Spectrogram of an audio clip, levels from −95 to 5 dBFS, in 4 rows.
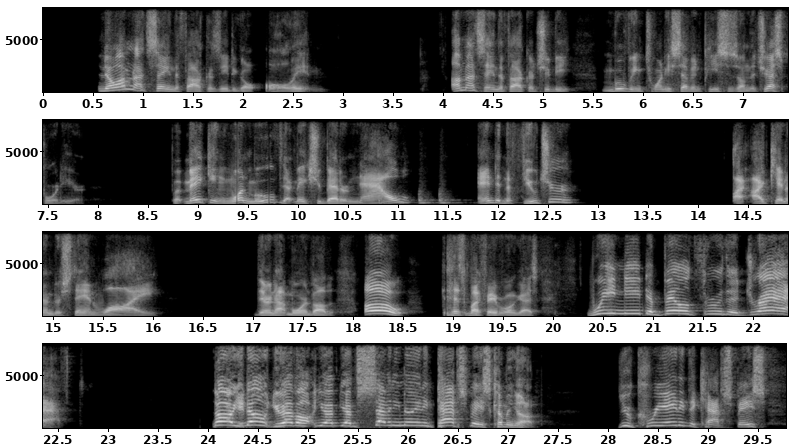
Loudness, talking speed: -23 LUFS, 170 wpm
